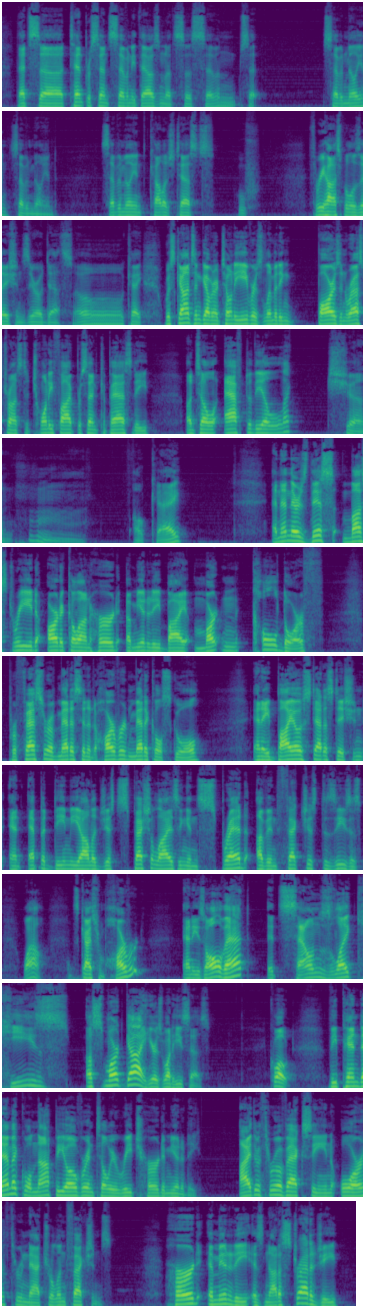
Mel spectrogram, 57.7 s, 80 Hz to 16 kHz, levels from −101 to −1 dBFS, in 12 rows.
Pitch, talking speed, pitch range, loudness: 125 Hz, 120 wpm, 110-140 Hz, -27 LUFS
